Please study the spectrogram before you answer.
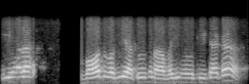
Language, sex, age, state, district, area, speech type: Punjabi, male, 45-60, Punjab, Barnala, rural, conversation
